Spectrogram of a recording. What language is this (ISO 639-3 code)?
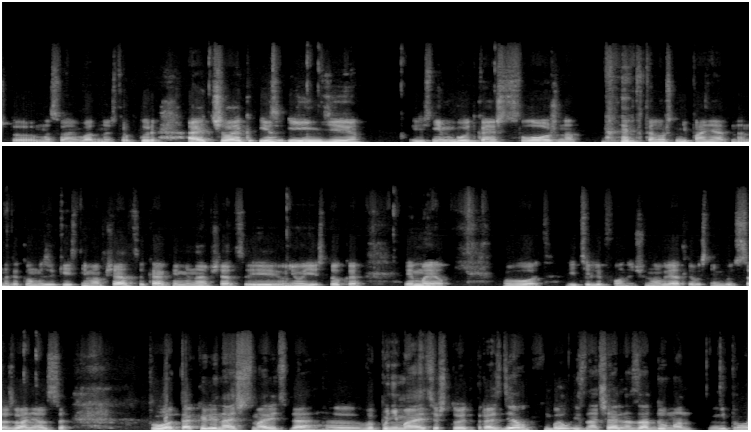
rus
